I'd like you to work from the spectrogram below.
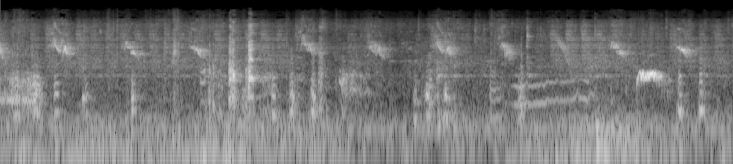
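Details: Backyard chickens playing with a cabbage: a few low, rounded clucks under a busy layer of high, thin chirps that slide downward.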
